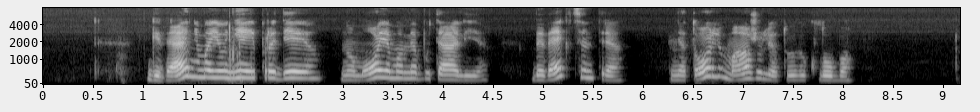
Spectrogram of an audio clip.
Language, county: Lithuanian, Utena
